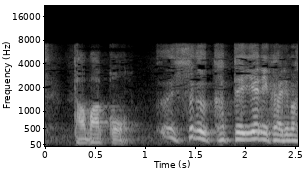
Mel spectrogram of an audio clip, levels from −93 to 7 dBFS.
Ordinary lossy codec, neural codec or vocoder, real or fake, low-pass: none; none; real; 7.2 kHz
